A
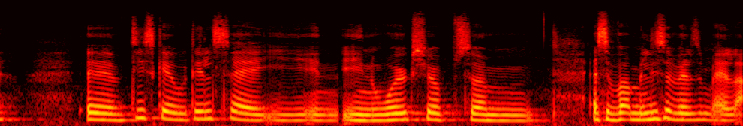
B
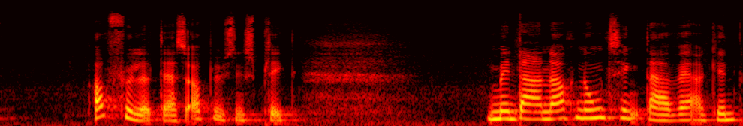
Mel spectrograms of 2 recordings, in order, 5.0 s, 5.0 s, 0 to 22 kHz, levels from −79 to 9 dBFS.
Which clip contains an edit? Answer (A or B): A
